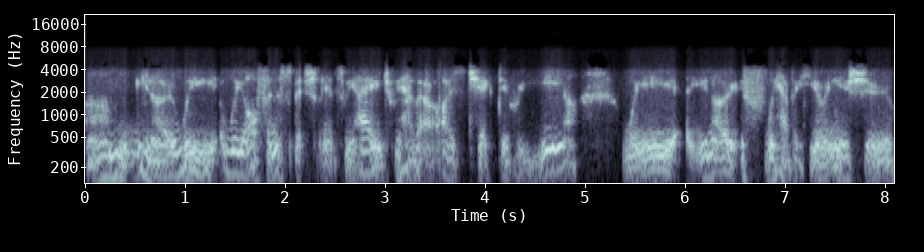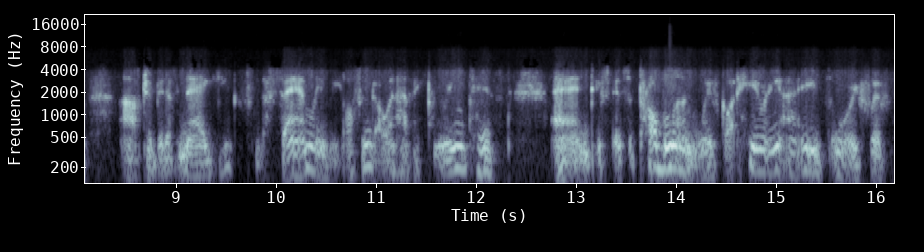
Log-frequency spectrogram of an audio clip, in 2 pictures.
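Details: Woman with mixed adductor and abductor spasmodic dysphonia for 16 years, treated with Botox injections into the larynx that stop some spasms; spasmodic dysphonia (mixed adductor and abductor).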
